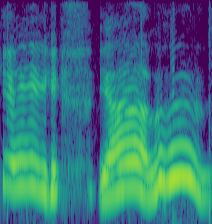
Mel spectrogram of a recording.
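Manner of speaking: loud high cheer. Real, not acted. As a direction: whoop with joy. Celebrating the news.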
